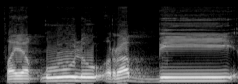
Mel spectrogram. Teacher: فَيَقُولُ، واو مدہ، واو مدہ وہ واو جو ساکن ہو اس سے پہلے پیش ہو، واو مدہ کو 1 الف کے برابر کھینچ کر پڑھیں گے۔ فیقول ربی، ربی کی را کو پر پڑھا جائے گا۔ اس کا قاعدہ کہ را کے اوپر زبر پیش آئے تو را کو پر پڑھا جائے گا، را کے نیچے زیر آئے تو را کو باریک پڑھا جائے گا۔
